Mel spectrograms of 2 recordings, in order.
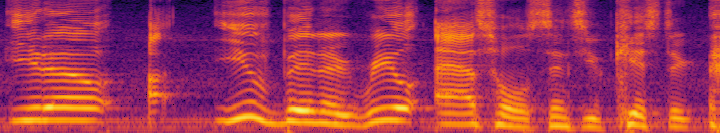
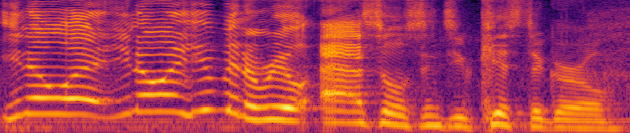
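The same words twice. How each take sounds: First: Loud, raised-pitch accusation; acted anger. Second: Very high, loud, hammed-up outburst; heated accusation. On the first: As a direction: start an angry accusation that falters. First take of quarrel line. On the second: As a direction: launch into the accusation at full pitch. Retake of quarrel line, more heated.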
